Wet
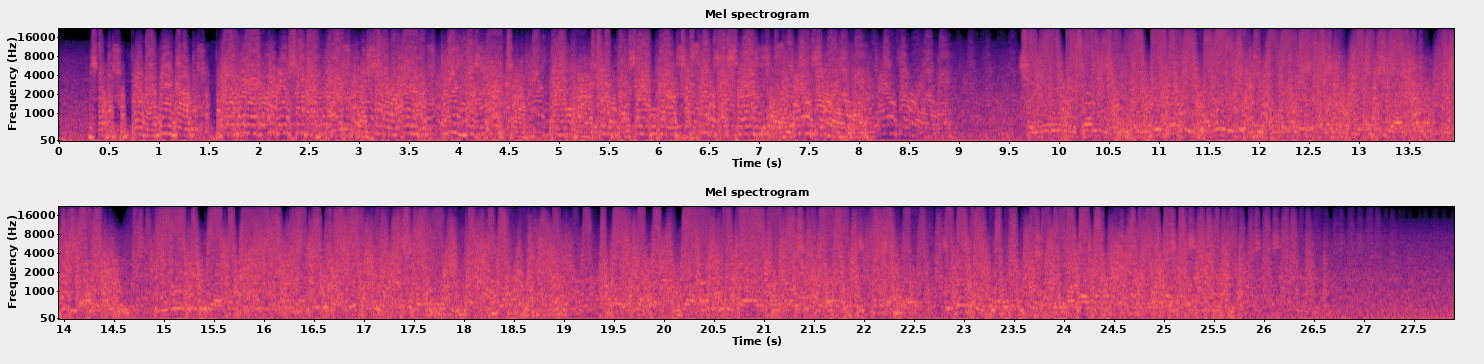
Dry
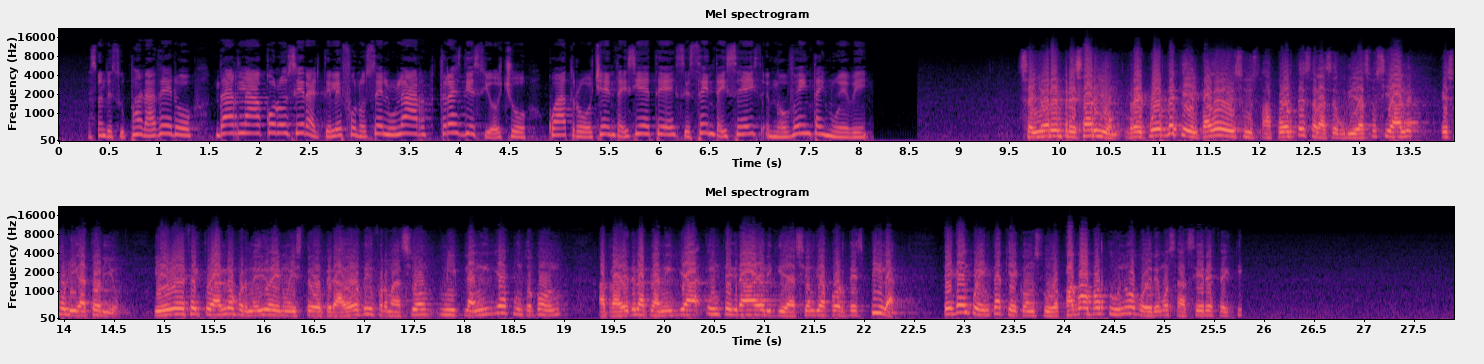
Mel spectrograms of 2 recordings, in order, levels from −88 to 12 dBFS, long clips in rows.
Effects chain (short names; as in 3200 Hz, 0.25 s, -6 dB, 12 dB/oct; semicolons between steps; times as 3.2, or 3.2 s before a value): sine folder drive 18 dB, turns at -15 dBFS; doubler 18 ms -3.5 dB; thinning echo 0.844 s, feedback 22%, high-pass 450 Hz, level -3.5 dB; reverse; upward compressor, threshold -20 dBFS; reverse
